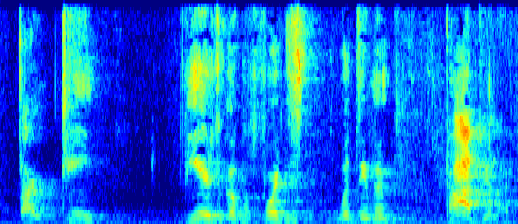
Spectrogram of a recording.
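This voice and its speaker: Over noticeable background noise and audible room echo, a man talks in an animated tone. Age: 60s. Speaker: recovery meeting speaker, peer support specialist. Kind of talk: testimony.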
